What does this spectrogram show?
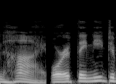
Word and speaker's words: hi: Vowel initial words are sometimes written with an unpronounced H, especially if they are very short. The preposition I in was sometimes written high, or if they need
